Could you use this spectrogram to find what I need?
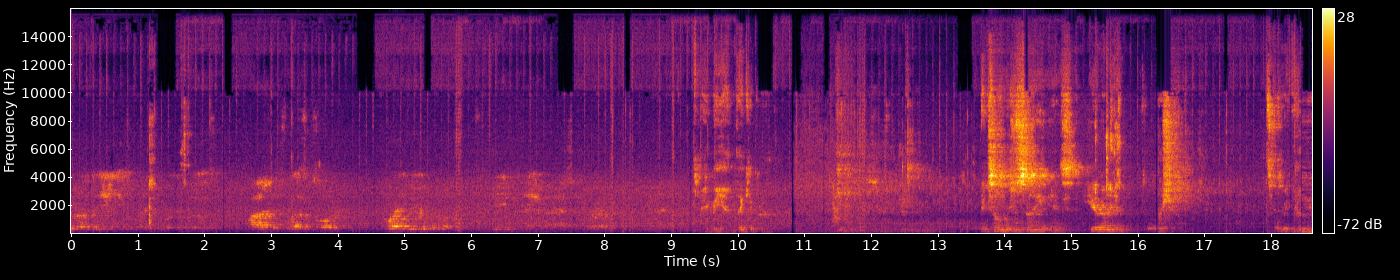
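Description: A man speaks at a steady pace through a microphone in a large echoing hall.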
